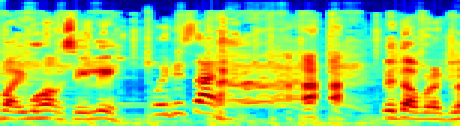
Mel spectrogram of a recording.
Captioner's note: laughs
